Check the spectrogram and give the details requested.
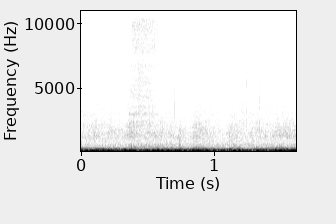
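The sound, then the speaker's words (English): A neighbor's powerful race car engine is revved, rumbling loudly in a deep, steady low-pitched drone that holds even for the whole moment without any voices. “That's the loudest fucking car I've ever heard.”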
